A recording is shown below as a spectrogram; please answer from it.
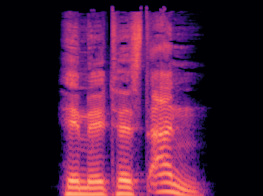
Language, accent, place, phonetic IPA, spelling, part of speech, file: German, Germany, Berlin, [ˌhɪml̩təst ˈan], himmeltest an, verb, De-himmeltest an.ogg
- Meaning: inflection of anhimmeln: 1. second-person singular preterite 2. second-person singular subjunctive II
